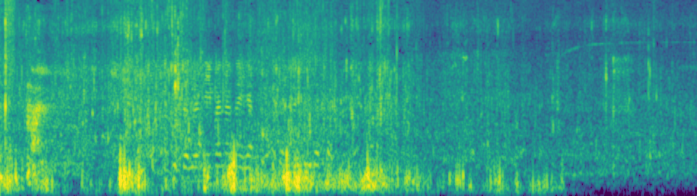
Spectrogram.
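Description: Gusting wind on the microphone over water splashing, loudest in the middle and easing off about seven seconds in.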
